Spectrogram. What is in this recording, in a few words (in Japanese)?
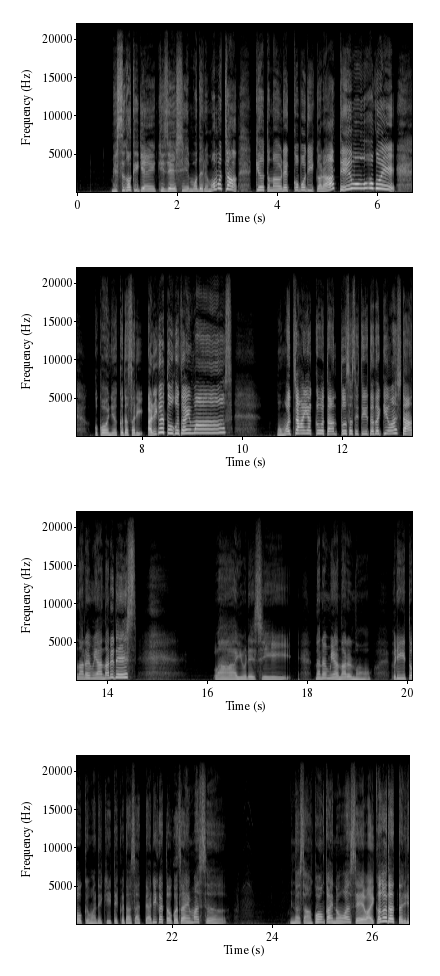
フリートーク; SEなし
